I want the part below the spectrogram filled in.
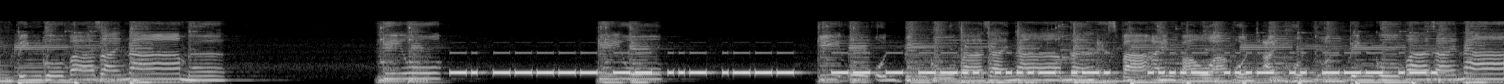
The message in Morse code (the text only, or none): N0MUJ MTZ4R 4VIOR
